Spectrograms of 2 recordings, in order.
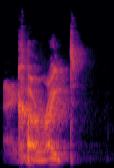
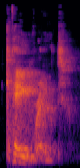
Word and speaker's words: karate: I'm gonna go with the anglicized version because I'm an K-rate. – K-rate. – K-rate, yep.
